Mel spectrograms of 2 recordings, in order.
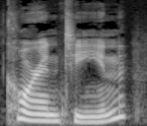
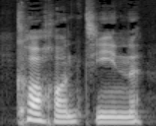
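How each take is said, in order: First: The name is pronounced the English way. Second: The name is pronounced the French way. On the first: "Sounds like quarantine" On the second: "if I were speaking French, I would say"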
